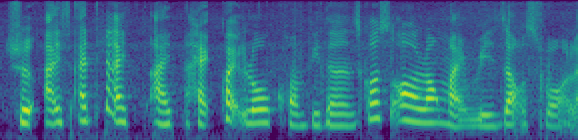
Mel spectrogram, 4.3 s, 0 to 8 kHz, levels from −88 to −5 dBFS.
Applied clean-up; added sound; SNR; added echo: neural mask model Resemble Enhance denoiser.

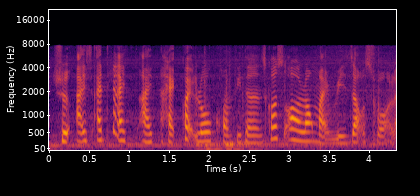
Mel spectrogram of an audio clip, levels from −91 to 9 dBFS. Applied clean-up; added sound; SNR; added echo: none; Printer; 15 dB; none.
